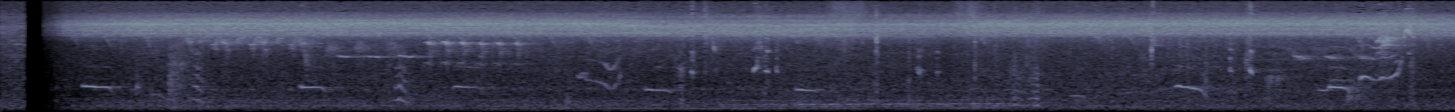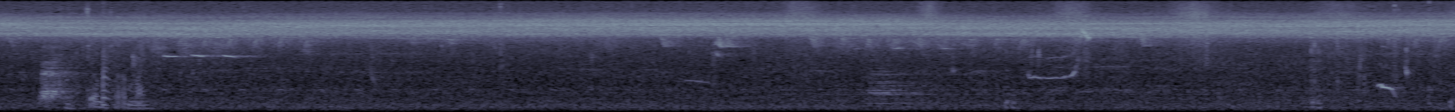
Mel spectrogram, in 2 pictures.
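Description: Faint outdoor ambience: a steady high-pitched insect drone, with scattered short chirps and squeaks over it.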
